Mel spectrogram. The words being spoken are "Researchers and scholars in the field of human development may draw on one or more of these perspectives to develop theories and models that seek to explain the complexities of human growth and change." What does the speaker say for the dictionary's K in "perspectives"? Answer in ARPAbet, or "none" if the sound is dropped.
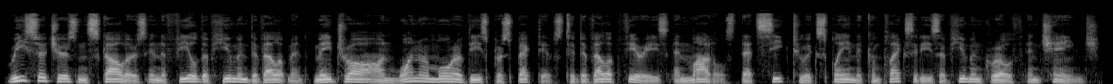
K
